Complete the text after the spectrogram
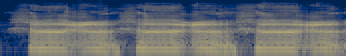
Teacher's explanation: Haa nanti letaknya di tengah tenggorokan. Untuk mengeluarkannya harus menekan di tengah tenggorokan. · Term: ain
